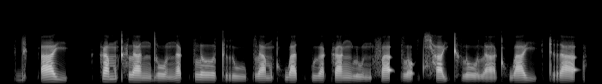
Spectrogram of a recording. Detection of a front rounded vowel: absent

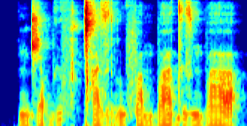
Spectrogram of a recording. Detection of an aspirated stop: present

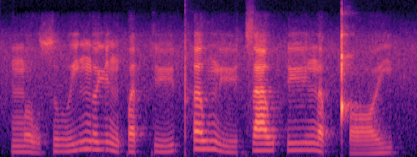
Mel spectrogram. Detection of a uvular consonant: absent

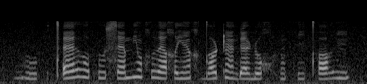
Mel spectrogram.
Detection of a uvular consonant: present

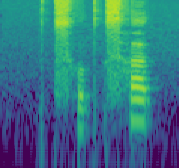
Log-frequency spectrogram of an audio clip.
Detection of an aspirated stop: present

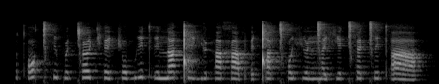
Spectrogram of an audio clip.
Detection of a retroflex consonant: absent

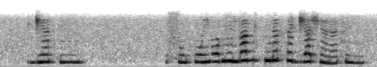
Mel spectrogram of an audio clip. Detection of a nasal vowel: present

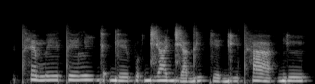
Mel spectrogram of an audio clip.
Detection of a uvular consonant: absent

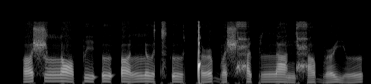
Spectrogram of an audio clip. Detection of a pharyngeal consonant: present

